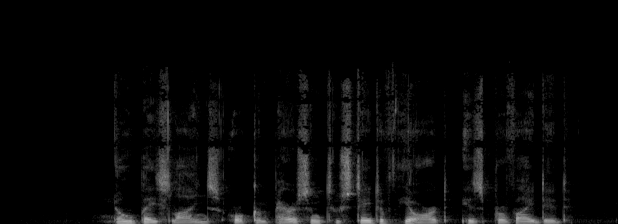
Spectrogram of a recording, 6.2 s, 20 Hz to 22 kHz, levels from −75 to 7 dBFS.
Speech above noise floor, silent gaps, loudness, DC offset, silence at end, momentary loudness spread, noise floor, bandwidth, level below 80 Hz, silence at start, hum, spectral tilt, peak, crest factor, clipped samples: 41 dB; none; -28 LUFS; under 0.1%; 0.5 s; 8 LU; -69 dBFS; 16 kHz; -74 dBFS; 1.15 s; none; -5 dB/octave; -10 dBFS; 20 dB; under 0.1%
